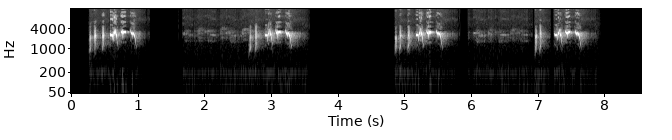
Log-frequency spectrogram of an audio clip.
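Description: A bird chirping in four short, high phrases about two seconds apart, with faint twittering between them.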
